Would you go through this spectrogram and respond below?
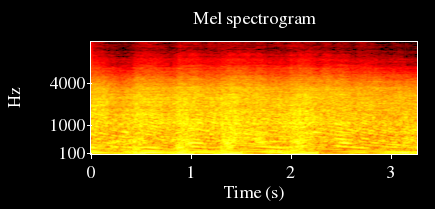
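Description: A small Honda Wave/XRM-type motorcycle engine revs up and down in repeated swells, loud and close, with a throaty low drone and rising pitch sweeps.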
